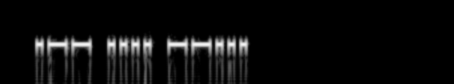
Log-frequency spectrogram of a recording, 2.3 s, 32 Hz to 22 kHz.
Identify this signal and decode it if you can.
Morse code, heard as a keyed tone, about 40 wpm, 700 Hz. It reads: WH7
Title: USA Call Sign Prefixes - 40wpm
